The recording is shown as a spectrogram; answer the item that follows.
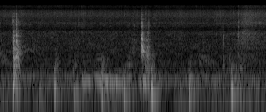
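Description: Instant noodles with vegetables cook in a pot, with faint, quiet sizzling and bubbling broken by a few sharp clinks and stirring taps.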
